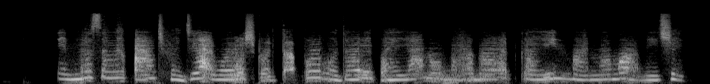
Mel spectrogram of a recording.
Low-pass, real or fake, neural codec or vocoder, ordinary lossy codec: 14.4 kHz; fake; codec, 44.1 kHz, 0.9 kbps, DAC; MP3, 48 kbps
